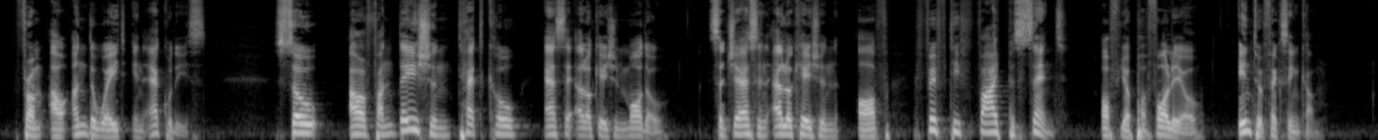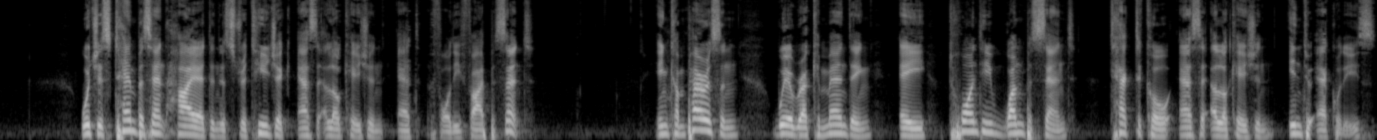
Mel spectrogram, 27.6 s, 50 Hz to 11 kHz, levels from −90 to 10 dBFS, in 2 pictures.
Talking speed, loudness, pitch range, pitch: 100 wpm, -22 LUFS, 120-160 Hz, 140 Hz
